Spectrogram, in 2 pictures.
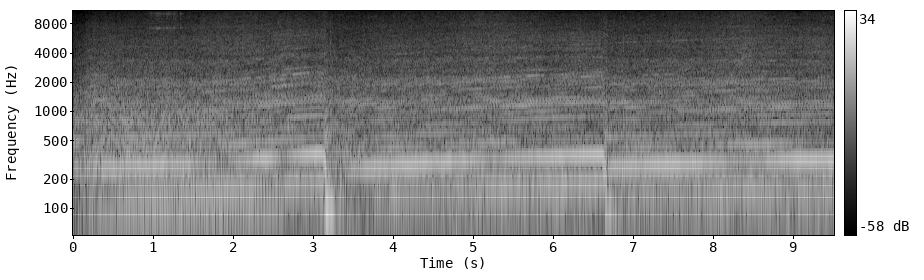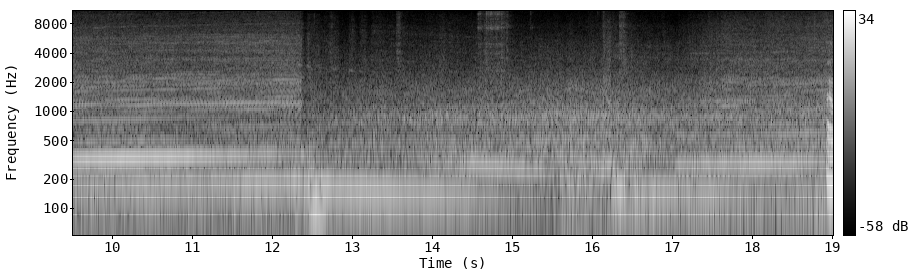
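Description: BMW M2 engine in a racing game at the Tsukuba circuit, revving up through the gears with rising pitch and sharp shift drops, loud and continuous, a brief tire scrub near the end.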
